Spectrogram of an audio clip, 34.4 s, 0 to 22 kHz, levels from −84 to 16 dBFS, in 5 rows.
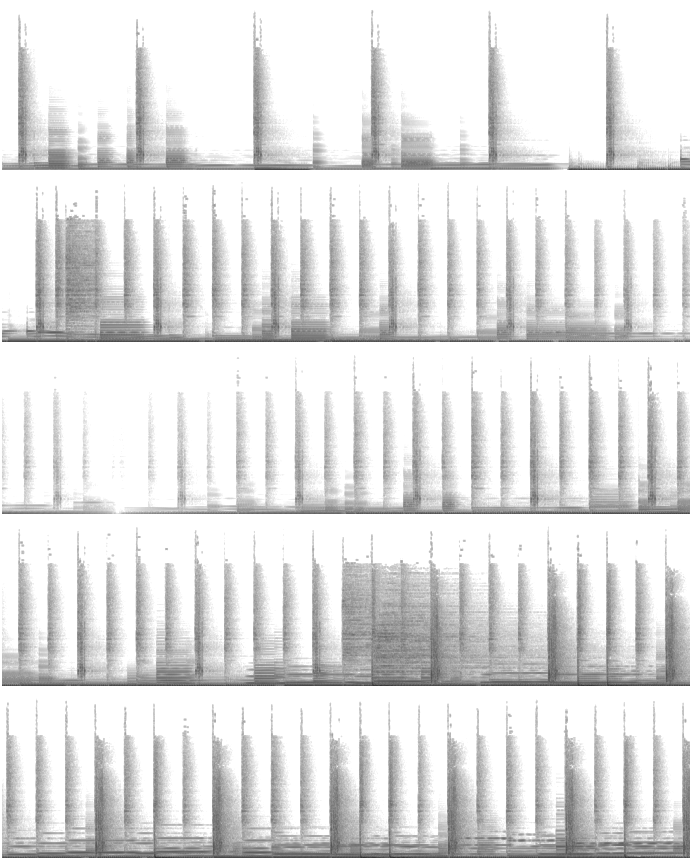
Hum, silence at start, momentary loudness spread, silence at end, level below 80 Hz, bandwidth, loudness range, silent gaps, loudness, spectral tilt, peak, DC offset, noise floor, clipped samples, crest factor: none; 0 s; 17 LU; 0 s; -20 dBFS; 17 kHz; 13 LU; none; -19 LUFS; -5.5 dB/octave; 0 dBFS; under 0.1%; -49 dBFS; under 0.1%; 16 dB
